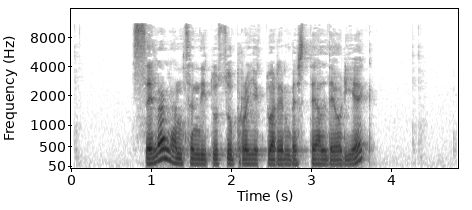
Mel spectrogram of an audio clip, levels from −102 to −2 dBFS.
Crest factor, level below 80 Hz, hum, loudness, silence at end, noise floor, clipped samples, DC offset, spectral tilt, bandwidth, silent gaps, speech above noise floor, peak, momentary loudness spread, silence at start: 20 dB; -60 dBFS; none; -26 LUFS; 1.15 s; -83 dBFS; under 0.1%; under 0.1%; -6.5 dB/octave; 11.5 kHz; none; 58 dB; -8 dBFS; 7 LU; 0.8 s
